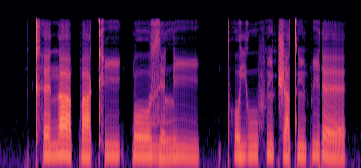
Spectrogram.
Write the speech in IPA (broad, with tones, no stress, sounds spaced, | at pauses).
kʰ ɛ˨ n a˦˨ p a˨ kʼ iː˦ k͡p oː˦ z ɪ˨ l i˦˨ | pʰ o˨ j uː˨ f ĩ˦ t͡ʃ a˨ t ĩ˨ p i˦ ɾ ɛ˨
